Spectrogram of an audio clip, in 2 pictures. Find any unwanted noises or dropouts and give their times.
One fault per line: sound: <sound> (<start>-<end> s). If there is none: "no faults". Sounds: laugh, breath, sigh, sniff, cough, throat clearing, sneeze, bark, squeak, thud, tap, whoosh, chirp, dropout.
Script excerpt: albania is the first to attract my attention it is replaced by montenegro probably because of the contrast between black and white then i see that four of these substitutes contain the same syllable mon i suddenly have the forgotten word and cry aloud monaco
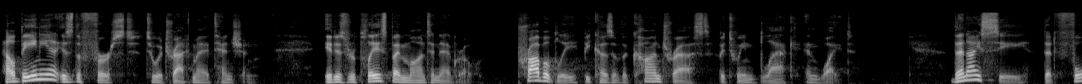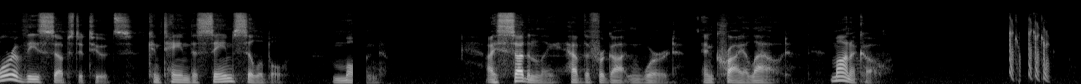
sound: dropout (14.3-14.5 s)
sound: chirp (20.9-21.4 s)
